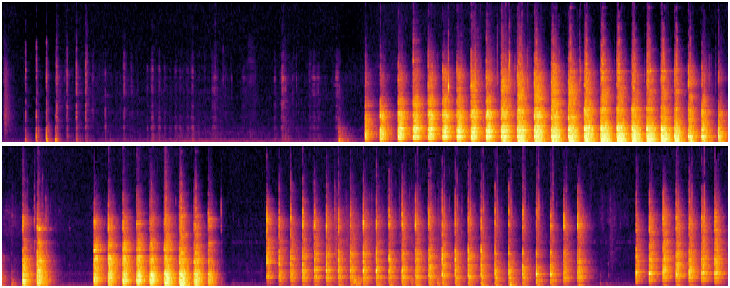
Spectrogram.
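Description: Round wooden carver's mallet striking a gouge that cuts into limewood. A few light taps come first, then from about a quarter of the way in come quick, steady runs of blows, about three a second, broken by short pauses.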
